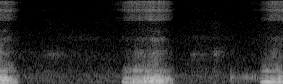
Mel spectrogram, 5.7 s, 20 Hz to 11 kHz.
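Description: Loud rough snores about 2.5 seconds apart, with quiet pauses between; snoring linked to sleep apnea.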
